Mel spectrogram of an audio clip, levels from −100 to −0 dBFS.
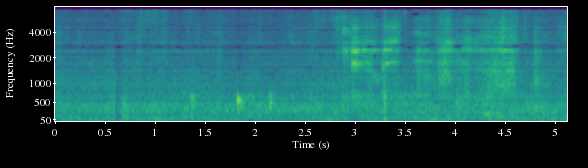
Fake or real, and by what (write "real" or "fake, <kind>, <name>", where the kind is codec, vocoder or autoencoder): fake, codec, ZipCodec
